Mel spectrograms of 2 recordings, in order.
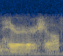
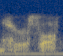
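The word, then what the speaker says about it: Herreshoff: name harof or harof depending on your school of thought on how it should be pronounced right um I guess now most people are saying heroft but I'm so far north that I'm hoping that I can get away using the old pronunciation yeah anyway um those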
